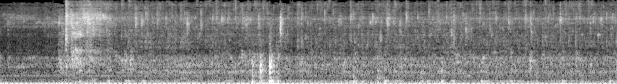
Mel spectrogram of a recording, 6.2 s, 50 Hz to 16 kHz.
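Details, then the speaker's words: Fresh water pump on a 2000 Sea Ray 34' boat, previously intermittent low pressure, owner suspects it sucked air and kept running; bleeding bathroom hot and cold lines. Steady rushing flow with low pump hum, no spitting air; solid stream, pump then seems to shut off. "a hot water and cold water side looks like pretty solid looks like a pretty solid stream so i hear the pump running"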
